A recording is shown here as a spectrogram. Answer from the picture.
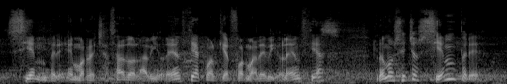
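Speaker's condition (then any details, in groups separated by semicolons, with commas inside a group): No condition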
